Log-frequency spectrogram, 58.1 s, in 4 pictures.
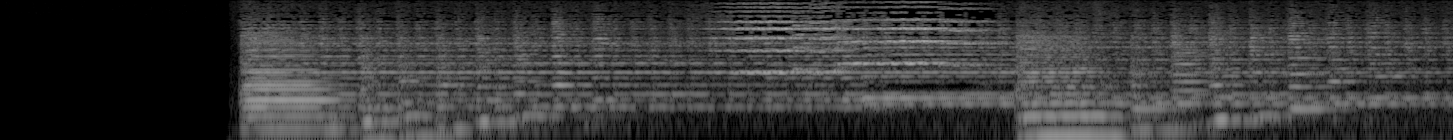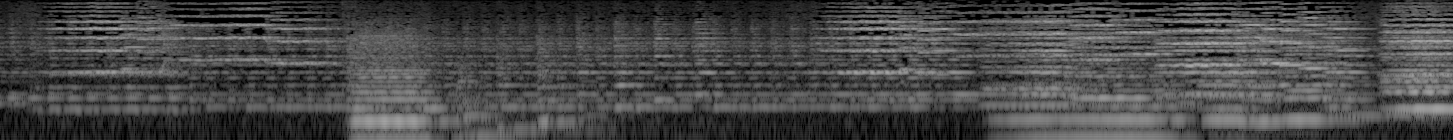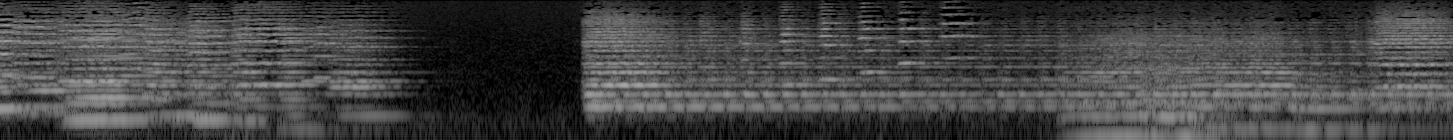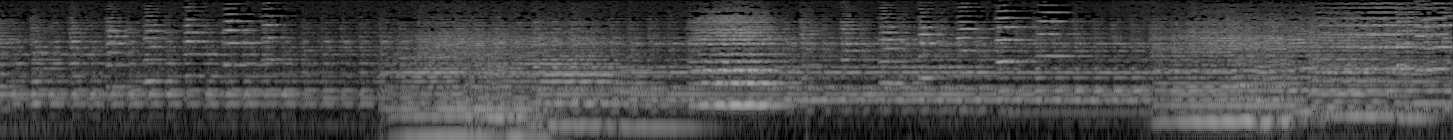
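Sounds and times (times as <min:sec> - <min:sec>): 
viola quintet in C playing allegro: 0:02.4 - 0:33.3, 0:34.9 - 0:58.1.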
